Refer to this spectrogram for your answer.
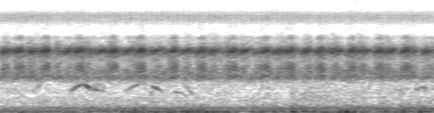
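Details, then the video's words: Frogs at the Siheung lotus theme park, Korea, by a stone wall path. A steady pulsed croaking chorus continues, while several soft rising-falling whistled notes appear at intervals over low wind rumble. "돌담길, 바람, 개구리 소리를 품은 연꽃 테마파크"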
